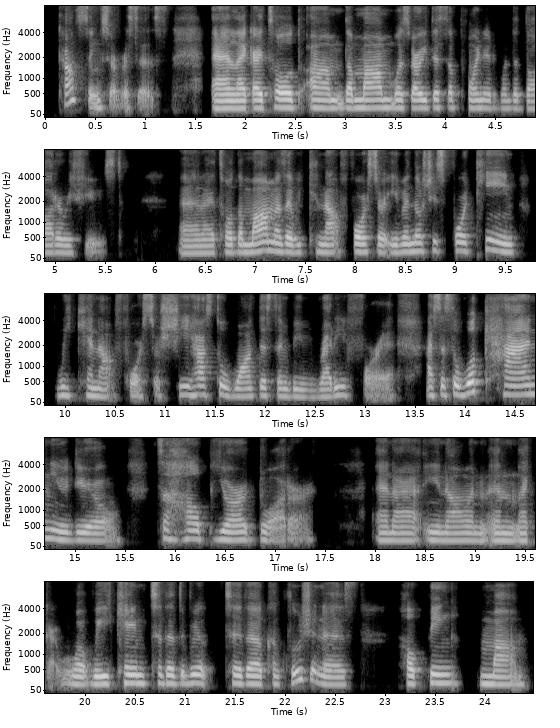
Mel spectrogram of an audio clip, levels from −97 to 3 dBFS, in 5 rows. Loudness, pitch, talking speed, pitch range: -25 LUFS, 165 Hz, 180 wpm, 160-180 Hz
